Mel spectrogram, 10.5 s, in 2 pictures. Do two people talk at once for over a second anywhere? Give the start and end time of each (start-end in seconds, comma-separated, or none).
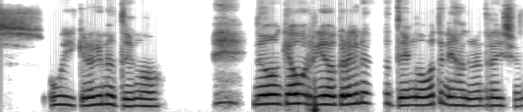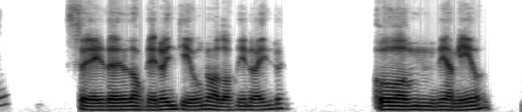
none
